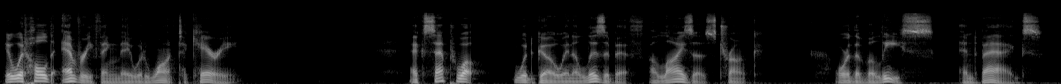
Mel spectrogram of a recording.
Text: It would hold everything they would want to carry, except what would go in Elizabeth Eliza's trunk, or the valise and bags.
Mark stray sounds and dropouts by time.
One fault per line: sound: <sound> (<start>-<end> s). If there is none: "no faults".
no faults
